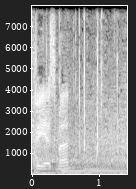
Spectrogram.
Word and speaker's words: Griezmann: He's very much a Spanish background. So he talks to his dog in Spanish and dreams in Spanish, so I think we can pronounce his name the Spanish way, Griezmann.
